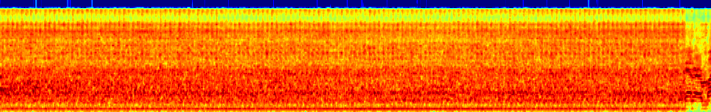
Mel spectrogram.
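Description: A car engine chugs steadily on a foggy mountain road, a loud, continuous low drone with constant vibration throughout and no clear speech.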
